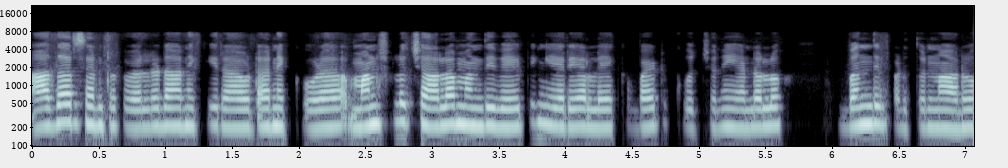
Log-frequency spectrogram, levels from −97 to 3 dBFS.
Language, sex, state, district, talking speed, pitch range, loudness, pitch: Telugu, female, Andhra Pradesh, Chittoor, 125 wpm, 200-220 Hz, -19 LUFS, 210 Hz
